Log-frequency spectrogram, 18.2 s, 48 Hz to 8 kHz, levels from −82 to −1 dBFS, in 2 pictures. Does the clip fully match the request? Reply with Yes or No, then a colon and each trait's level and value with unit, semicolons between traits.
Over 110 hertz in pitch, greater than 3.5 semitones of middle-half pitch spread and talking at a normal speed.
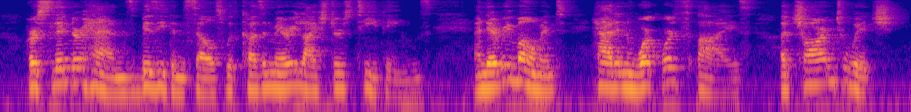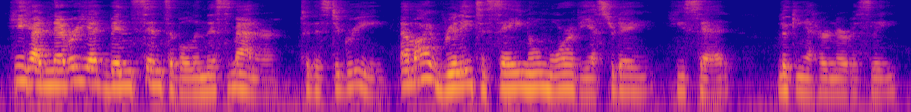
Yes: medium, 140 Hz; average, 4.7 semitones; average, 160 wpm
